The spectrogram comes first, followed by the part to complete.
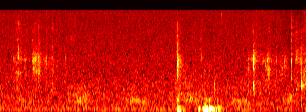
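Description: Metal spoon working a ceramic bowl of chopped pico de gallo and spooning it onto nachos: faint wet clicks, then one sharp clink about halfway through, followed shortly by a soft low thud.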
